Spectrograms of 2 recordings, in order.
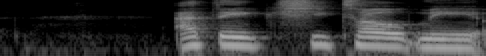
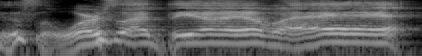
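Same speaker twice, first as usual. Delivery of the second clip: higher, louder mock melodrama; dramatic old mother; 7 semitones higher, 6 dB louder than usual. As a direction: ham up the old mother's despair. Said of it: "She was so dramatic".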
